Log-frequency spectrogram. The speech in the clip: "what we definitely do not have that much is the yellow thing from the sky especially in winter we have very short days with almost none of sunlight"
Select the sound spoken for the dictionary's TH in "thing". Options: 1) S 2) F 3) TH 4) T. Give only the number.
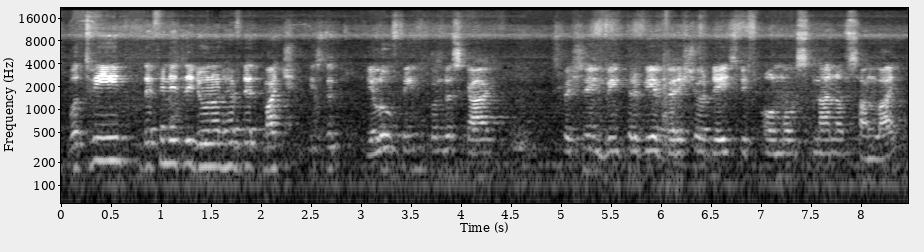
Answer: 2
